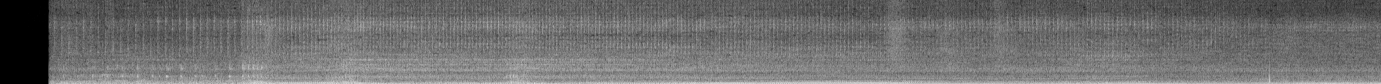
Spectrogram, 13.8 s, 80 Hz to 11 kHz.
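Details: Yamaha Mio 125 (Mio Z) scooter engine runs with a harsh, gravelly rattle over a steady low drone: rough engine noise.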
